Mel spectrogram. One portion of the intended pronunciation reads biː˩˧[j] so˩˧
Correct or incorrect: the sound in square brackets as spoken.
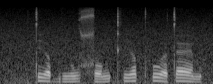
incorrect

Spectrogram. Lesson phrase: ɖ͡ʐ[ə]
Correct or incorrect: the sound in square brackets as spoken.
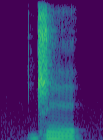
incorrect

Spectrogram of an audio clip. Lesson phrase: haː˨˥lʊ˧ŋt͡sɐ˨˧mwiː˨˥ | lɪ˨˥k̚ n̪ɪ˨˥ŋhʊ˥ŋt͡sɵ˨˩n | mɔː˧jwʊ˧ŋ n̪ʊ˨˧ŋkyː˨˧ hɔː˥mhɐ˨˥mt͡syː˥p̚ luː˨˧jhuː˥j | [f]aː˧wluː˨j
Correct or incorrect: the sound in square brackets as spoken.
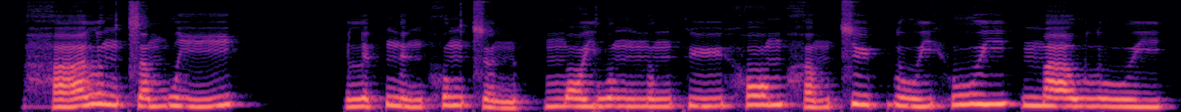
incorrect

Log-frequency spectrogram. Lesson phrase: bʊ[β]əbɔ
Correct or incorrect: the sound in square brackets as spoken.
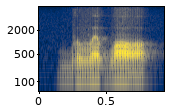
correct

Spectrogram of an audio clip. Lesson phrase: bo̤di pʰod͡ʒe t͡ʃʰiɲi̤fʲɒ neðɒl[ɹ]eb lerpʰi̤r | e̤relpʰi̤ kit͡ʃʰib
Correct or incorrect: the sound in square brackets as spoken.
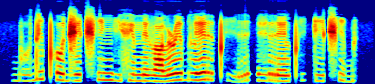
correct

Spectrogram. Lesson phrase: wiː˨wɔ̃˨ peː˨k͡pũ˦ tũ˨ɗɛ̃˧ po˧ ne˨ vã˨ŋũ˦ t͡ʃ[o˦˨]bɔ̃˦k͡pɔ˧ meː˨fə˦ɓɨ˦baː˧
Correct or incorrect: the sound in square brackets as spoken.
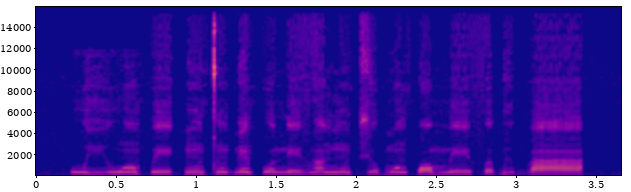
incorrect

